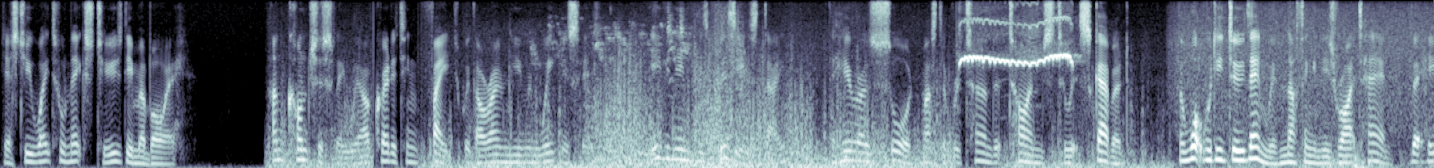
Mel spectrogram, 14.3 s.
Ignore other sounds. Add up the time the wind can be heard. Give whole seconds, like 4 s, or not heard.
12 s.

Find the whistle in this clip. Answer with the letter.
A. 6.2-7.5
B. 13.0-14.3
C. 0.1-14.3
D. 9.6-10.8
D.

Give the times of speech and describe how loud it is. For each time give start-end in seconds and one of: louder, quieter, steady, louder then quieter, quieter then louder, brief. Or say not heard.
0.1-14.3 louder.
